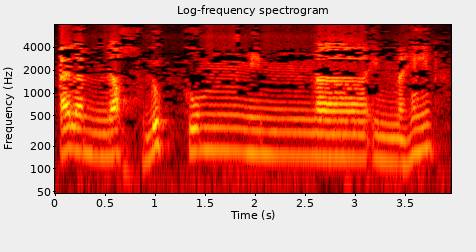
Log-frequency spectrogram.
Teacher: إدغام القاف الساكنة في الكاف، وقلنا ليس لها إلا مثال واحد في القرآن الكريم وهو قوله تعالى في سورة المرسلات ألم نخلقكم من ماء مهين، ننطقه بكاف مشددة.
